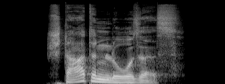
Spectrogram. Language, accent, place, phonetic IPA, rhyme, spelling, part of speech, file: German, Germany, Berlin, [ˈʃtaːtn̩loːzəs], -aːtn̩loːzəs, staatenloses, adjective, De-staatenloses.ogg
- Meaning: strong/mixed nominative/accusative neuter singular of staatenlos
